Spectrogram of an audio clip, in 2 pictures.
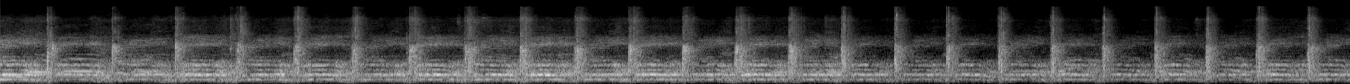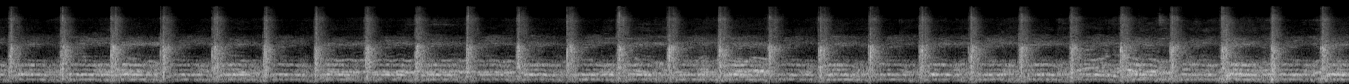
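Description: A large crowd of men chants together loudly in a steady rhythm outdoors.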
